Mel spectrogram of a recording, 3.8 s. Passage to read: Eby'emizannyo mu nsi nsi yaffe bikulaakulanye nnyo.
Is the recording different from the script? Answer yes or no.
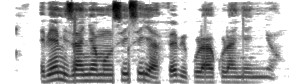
no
